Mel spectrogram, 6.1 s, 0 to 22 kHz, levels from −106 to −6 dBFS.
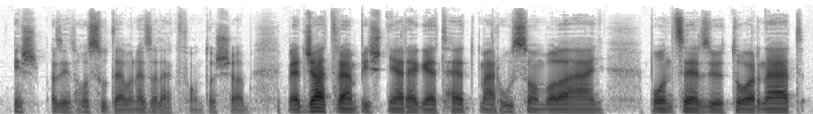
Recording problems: none

